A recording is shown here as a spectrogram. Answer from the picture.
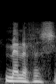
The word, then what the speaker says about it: Manifris: Manifris, yep.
